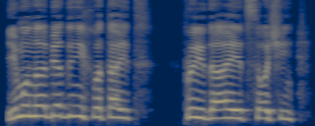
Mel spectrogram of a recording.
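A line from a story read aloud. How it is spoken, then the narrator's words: Laughing almost cheerfully. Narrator (Russian): засмеялась генеральша почти весело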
